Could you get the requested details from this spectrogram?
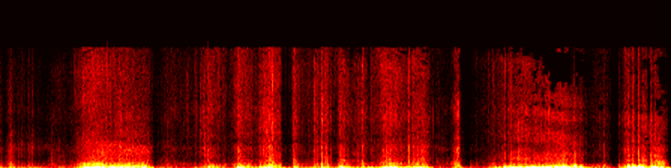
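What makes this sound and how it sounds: A foam sponge brush on a wooden stick vigorously scratches and brushes an orange foam windscreen covered in dried paint on a black microphone, the soft, porous, hollow foam giving a close, muffled sound. The result is deep, rumbling, scraping bursts concentrated in the low end, with little brightness, swelling and fading in uneven waves.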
